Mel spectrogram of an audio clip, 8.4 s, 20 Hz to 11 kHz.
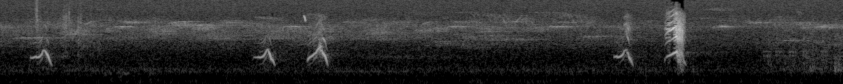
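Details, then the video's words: Contacting calls of a nesting female great grey owl: brief rising-then-falling yelping notes, some doubled, spaced irregularly a few seconds apart, with one sharp click-like noise and the male's lower voice faintly behind. "Strix nebulosa (Great grey owl) 2. Contacting calls of female on the nest"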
